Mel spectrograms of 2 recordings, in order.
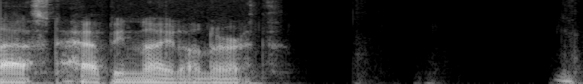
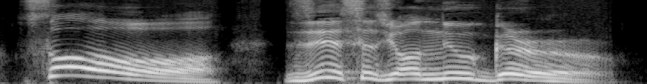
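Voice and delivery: big, loud, higher Russian bellow; booming Russian accent; 12 semitones higher, 5 dB louder, much slower than usual. Acted. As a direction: boom it out in a thick Russian accent. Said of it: "his voice boomed like a backfiring car with a Russian accent".

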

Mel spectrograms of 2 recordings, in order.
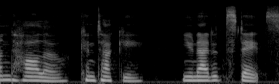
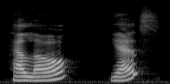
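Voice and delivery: a lightly voiced strange phone voice, accented but clear; reedy hollow voice; 4 dB louder, slower than usual. Phone voice answers Rachel's call, lightly reedy and hollow. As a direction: answer like something not quite human, reedy and hollow. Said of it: "had a reedy, hollow quality".

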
